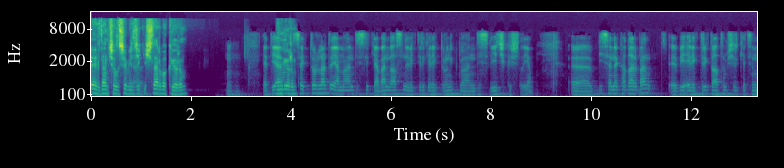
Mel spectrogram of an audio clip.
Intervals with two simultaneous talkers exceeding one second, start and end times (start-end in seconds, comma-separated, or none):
none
